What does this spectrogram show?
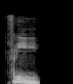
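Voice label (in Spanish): "fli", Spanish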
